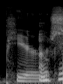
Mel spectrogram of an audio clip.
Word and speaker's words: Peairs: No, it's spelled P-E-A-I-R-S, which I think is very complicated. – That's not Paris? – Multiple articles told me that it was pronounced Pierce.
